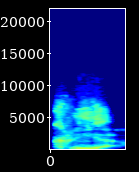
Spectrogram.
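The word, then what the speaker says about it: χρεία: The Greek word is kria, and it's pronounced kria.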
